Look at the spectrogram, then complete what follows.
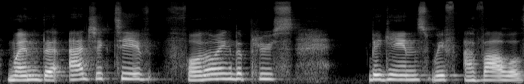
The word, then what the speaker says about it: plus: And if it's negative, the final S is silent. If it is positive, the final S is pronounced.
